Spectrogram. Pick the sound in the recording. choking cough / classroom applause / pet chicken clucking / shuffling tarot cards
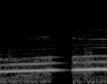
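pet chicken clucking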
